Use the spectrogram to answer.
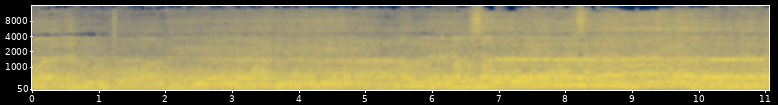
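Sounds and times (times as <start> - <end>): steady low drone: 0.0 - 11.0
voices chanting held notes: 0.0 - 11.0.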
